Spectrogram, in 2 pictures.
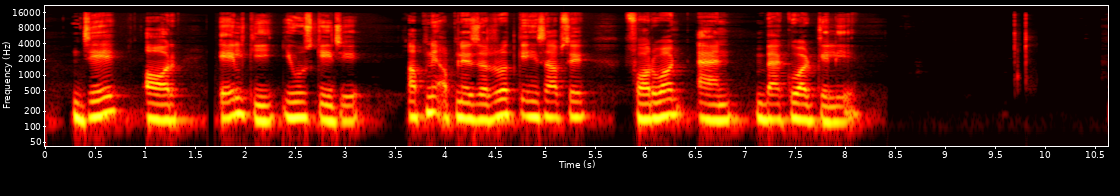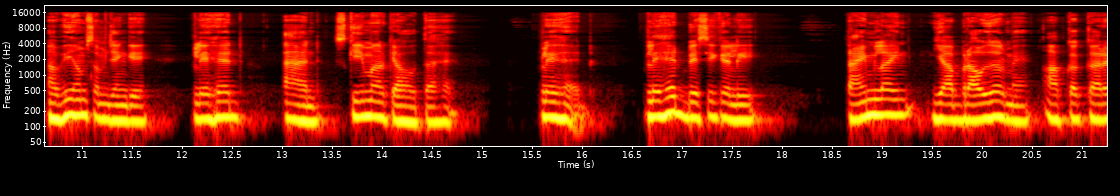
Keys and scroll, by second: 1.7 l.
